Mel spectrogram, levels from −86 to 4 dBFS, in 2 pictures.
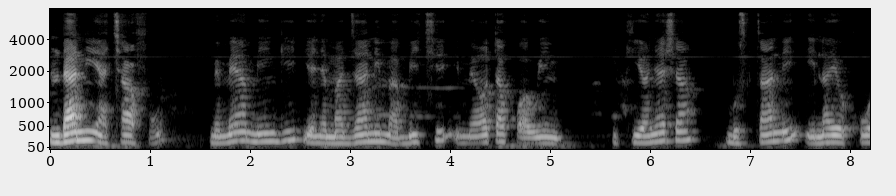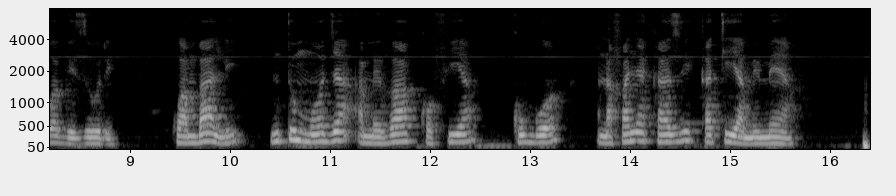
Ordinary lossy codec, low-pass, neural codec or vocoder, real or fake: MP3, 48 kbps; 7.2 kHz; none; real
